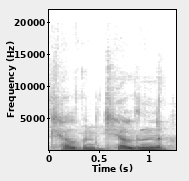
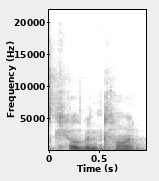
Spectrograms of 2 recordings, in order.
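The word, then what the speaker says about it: Calvin Klein: an american brand and it's not kelvin killen or something else it's kelvin klein kelvin klein kelvin klein so guys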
